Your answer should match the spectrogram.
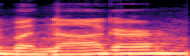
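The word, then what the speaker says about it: Bhatnagar: Let's give it up for Batnagar. All right. Thank you, Rev, for your words and for your work. Uh, I'm Betager. That's spelled C H A N D R A.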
